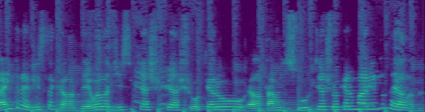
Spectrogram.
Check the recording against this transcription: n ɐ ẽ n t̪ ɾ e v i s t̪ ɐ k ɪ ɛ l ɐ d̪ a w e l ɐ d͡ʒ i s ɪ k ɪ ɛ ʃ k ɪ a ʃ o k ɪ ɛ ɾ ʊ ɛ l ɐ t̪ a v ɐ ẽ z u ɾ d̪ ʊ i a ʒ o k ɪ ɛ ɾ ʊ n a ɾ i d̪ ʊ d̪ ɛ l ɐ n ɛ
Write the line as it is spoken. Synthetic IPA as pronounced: n ɐ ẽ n t̪ ɾ e v i s t̪ ɐ k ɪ ɛ l ɐ d̪ e w ɛ l ɐ d͡ʒ i s ɪ k ɪ a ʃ k ɪ a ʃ o k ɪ ɛ ɾ ʊ ɛ l ɐ t̪ a v ɐ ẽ s u ɾ t̪ ʊ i a ʃ o k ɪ ɛ ɾ ʊ m a ɾ i d̪ ʊ d̪ ɛ l ɐ n ɛ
